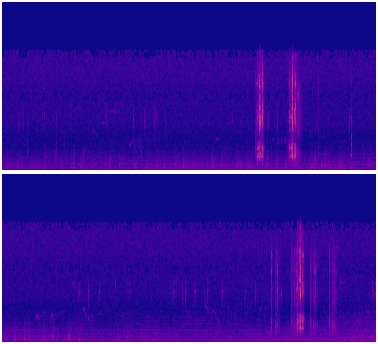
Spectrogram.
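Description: Distant passenger train running along the line: a steady low rumble, with a few short sharp scraping sounds about five to six seconds in and again near the end.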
